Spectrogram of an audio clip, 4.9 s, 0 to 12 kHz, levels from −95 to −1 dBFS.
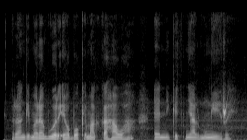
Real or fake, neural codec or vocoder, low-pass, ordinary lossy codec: real; none; 10.8 kHz; AAC, 64 kbps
